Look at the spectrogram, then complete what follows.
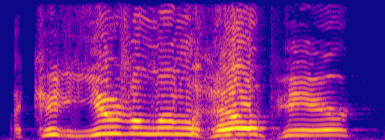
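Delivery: loud, high strained call; calling for help. Acted. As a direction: shout for backup across the fight.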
